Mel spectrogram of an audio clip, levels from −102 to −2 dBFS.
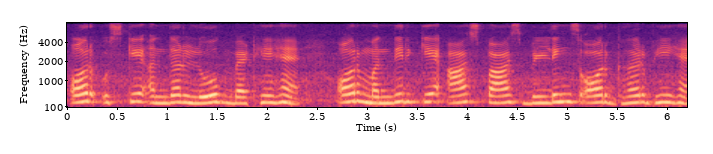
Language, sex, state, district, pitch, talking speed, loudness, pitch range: Hindi, female, Gujarat, Valsad, 245 Hz, 155 wpm, -15 LUFS, 230-260 Hz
